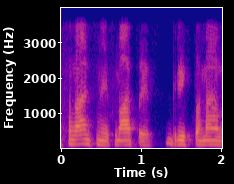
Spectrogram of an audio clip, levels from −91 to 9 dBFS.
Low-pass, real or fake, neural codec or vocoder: 3.6 kHz; fake; codec, 44.1 kHz, 2.6 kbps, DAC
